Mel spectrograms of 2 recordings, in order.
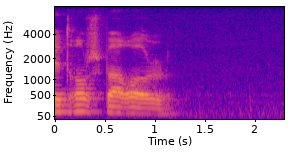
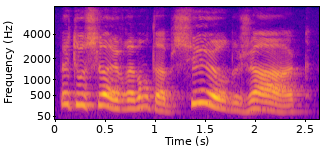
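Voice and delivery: a touch of shaky fury, a little higher; trembling with anger; 6 semitones higher, 5 dB louder than usual. Acted. Clémence scolding Jacques, mild trembling anger. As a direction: hold back rage as you scold. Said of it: "d'une voix tremblante de colère".

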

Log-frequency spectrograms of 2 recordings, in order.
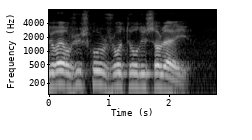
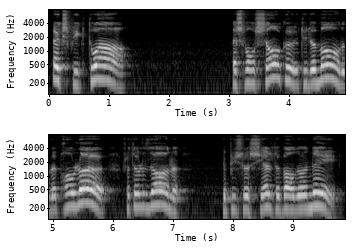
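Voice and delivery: pleading cry; 5 semitones higher than usual. A narrator's reading. Wife offers her blood to her husband, pleading cry. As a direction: implore him with a touch of desperation. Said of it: "s'écria Gioia".

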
